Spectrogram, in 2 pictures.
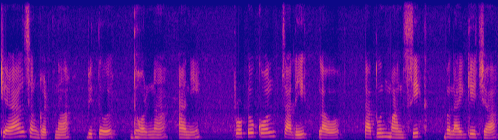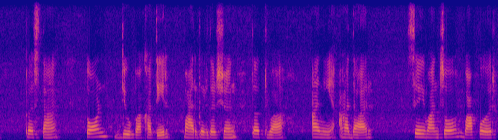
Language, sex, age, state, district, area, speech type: Goan Konkani, female, 18-30, Goa, Ponda, rural, spontaneous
